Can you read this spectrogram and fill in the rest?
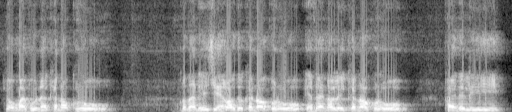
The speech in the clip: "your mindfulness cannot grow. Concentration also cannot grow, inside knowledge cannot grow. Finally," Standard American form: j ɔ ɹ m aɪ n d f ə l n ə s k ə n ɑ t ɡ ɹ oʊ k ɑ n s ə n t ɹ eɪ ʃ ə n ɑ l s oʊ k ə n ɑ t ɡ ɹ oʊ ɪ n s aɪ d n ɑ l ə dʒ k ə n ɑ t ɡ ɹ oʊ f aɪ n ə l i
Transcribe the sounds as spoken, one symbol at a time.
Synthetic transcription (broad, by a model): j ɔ m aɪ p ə n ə k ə n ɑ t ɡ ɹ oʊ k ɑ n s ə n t eɪ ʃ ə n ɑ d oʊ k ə n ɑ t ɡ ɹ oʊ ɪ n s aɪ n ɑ l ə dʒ k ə n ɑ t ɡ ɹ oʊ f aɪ n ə l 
